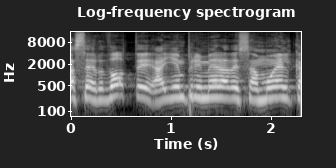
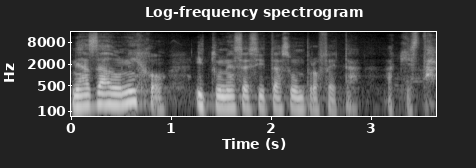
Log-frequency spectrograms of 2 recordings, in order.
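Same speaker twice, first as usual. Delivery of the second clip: put-on hushed whisper, softer, handing over the child; whispered offering; 11 semitones lower, 7 dB quieter, faster than usual. Hannah whispering to God as she gives up her son. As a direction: breathe it as a quiet offering. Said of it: "ella tomó el hijo y dijo".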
